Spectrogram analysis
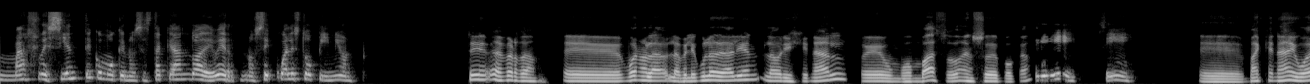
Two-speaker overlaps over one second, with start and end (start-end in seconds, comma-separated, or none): none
